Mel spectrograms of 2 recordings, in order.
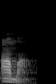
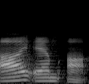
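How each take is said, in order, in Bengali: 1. শব্দগুলো একসাথে মিলিয়ে একটা শব্দের মতো বলা হয়। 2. প্রতিটি শব্দ আলাদাভাবে বলা হয়।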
